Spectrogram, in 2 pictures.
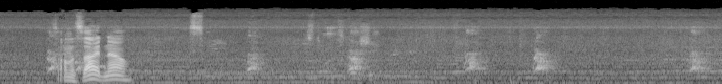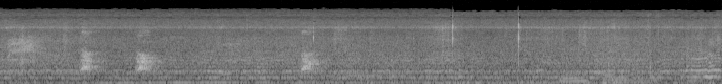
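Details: Bees being moved by hand from a birdhouse into a bee box: a steady low droning hum runs throughout, broken by a loud harmonic burst near the start and a string of sharp knocks and clatters from the handling.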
